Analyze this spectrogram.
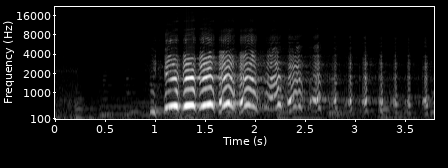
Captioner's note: laughs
